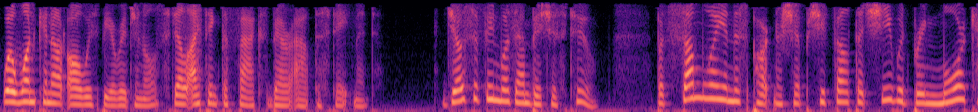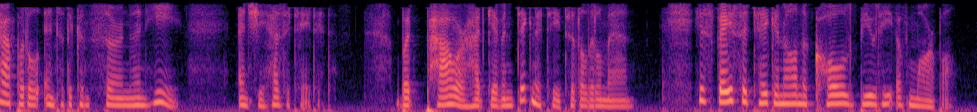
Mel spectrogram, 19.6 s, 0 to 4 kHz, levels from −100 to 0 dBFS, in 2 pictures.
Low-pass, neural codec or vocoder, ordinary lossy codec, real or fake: 3.6 kHz; none; MP3, 32 kbps; real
